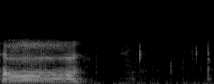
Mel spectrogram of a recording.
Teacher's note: Then there is only one post-alveolar sound. That is, the sound is produced just at the back of the teeth ridge. That is where the tip of the tongue touches.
